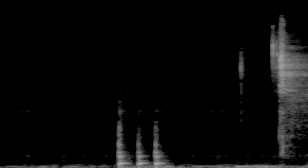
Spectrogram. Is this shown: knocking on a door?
yes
